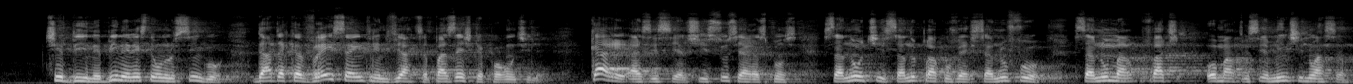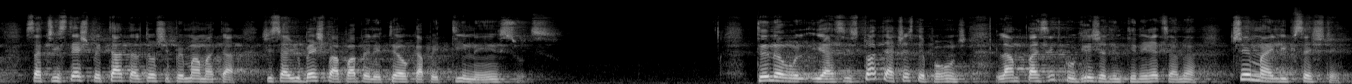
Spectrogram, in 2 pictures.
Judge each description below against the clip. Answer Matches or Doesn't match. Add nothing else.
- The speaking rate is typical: Matches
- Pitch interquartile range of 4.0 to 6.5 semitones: Matches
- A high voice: Doesn't match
